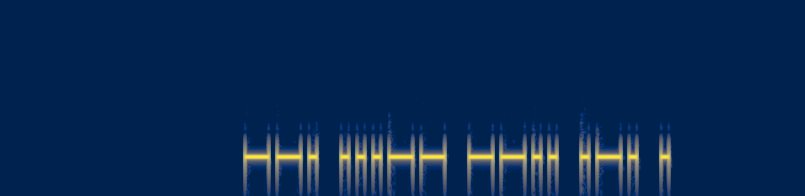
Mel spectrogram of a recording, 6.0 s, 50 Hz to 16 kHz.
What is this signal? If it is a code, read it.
Morse code, heard as a keyed tone, about 20 wpm, 700 Hz. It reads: G3ZRE
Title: DXCC-100 Call Signs - 5 Characters - 20wpm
